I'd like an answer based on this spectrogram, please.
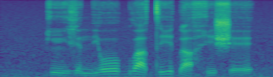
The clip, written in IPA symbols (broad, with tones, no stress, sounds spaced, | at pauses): k ĩ˨ ɣ ɪ˨ n j oː˦ ɡʷ a˦˨ t i˦ ɗ a˨ h i˦ ʃ e˨˦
